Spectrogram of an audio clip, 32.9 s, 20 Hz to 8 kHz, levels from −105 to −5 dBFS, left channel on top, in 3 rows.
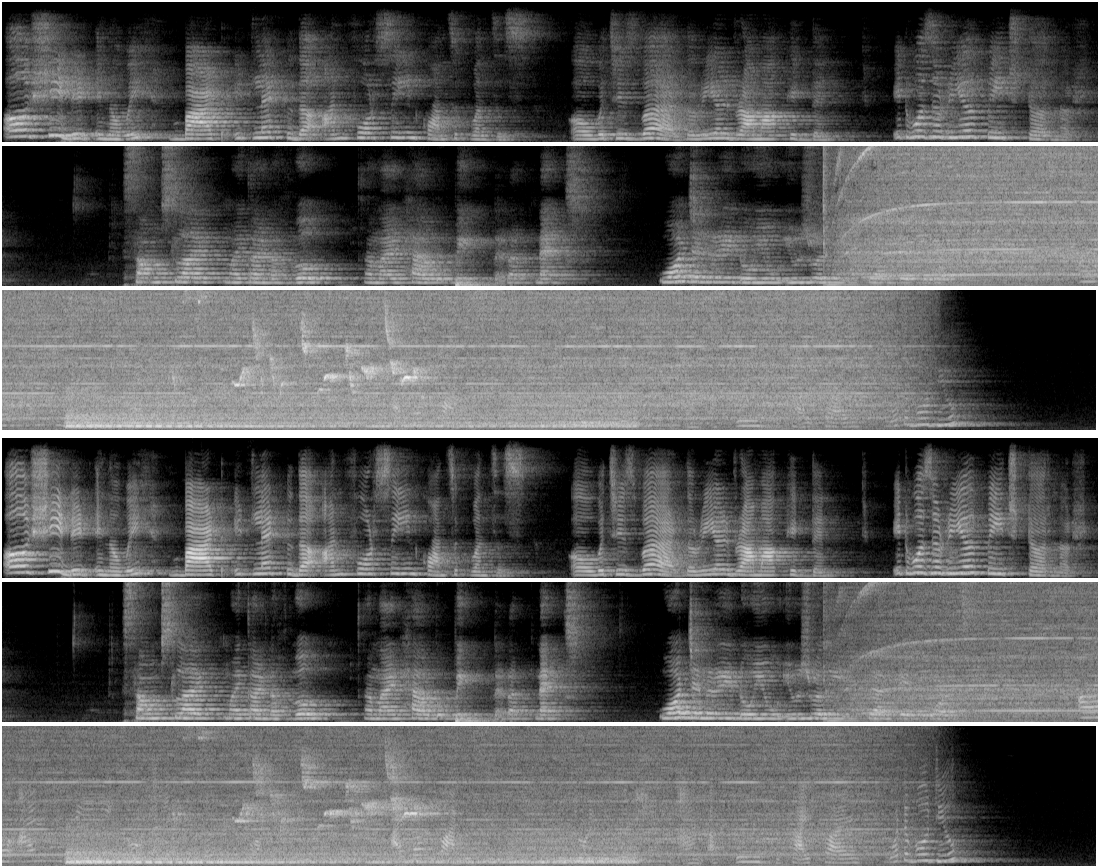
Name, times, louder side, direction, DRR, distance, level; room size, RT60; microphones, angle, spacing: voice 1, 0.0-5.2 5.7-8.3 8.9-10.8 21.7-23.6 23.9-25.0 25.8-26.9 27.5-31.6, right 4 dB, 85° right, 6 dB, 1.4 m, -35 dB
voice 2, 12.2-14.1 14.6-16.7 17.5-20.7, right 2 dB, 60° right, -1 dB, 3.3 m, -35 dB
Domestic sounds home sounds, 19.2-31.3, left 8 dB, 85° left, 0.9 m, -30 dB
sound 1, 22.5-28.3, left 3 dB, 60° left, 1.2 m, -26 dB
10.0 x 9.2 x 9.0 m, 1.0 s
head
